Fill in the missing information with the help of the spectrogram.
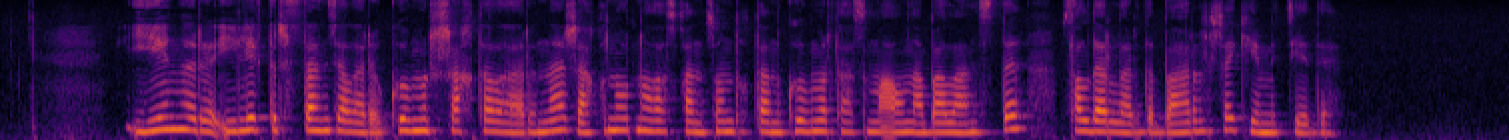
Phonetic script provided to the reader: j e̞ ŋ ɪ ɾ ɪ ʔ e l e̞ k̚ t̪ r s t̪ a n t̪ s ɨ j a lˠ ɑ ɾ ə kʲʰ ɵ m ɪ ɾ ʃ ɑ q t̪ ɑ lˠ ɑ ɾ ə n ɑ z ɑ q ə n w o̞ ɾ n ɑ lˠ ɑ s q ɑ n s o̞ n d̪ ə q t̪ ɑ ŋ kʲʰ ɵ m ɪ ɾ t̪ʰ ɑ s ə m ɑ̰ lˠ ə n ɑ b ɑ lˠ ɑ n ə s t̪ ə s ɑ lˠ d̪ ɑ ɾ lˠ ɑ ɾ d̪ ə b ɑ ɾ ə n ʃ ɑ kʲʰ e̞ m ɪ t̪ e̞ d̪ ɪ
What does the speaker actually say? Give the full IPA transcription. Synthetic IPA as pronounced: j e̞ ŋ ɪ ɾ ɪ ʔ e l e̞ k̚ t̪ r s t̪ a n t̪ s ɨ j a lˠ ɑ ɾ ə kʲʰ ɵ m ɪ ɾ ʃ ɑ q t̪ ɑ lˠ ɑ ɾ ə n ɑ ʒ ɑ q ə n w o̞ ɾ n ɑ lˠ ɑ s q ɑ n s o̞ n d̪ ə q t̪ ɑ ŋ kʲʰ ɵ m ɪ ɾ t̪ʰ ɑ s ə m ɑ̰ lˠ ə n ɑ b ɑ lˠ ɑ n ə s t̪ ə s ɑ lˠ d̪ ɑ ɾ lˠ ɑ ɾ d̪ ə b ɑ ɾ ə n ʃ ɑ kʲʰ e̞ m ɪ t̪ e̞ d̪ ɪ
